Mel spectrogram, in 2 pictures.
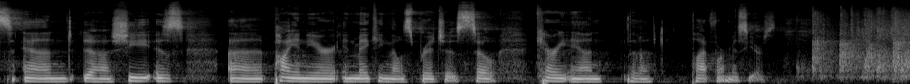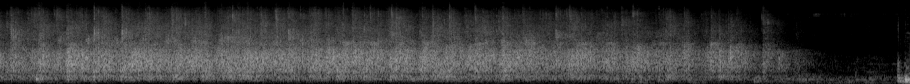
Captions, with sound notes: And she is a pioneer in making those bridges. So Carrie Ann, the platform is yours. [applause]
